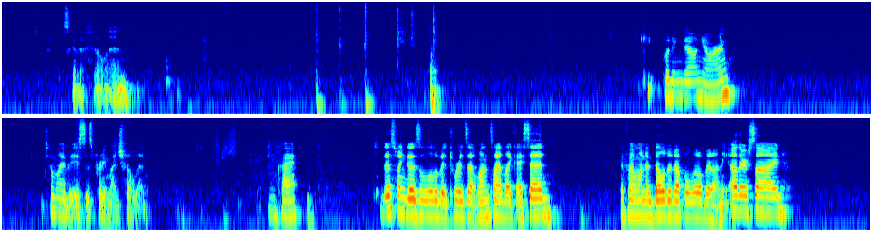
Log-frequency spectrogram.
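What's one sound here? A woman speaks calmly and close by, in short bursts.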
